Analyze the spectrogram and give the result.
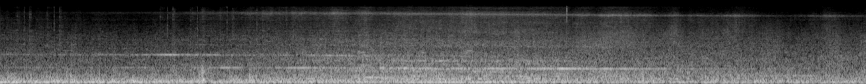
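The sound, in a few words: Norfolk Southern train with New York Central heritage locomotive passing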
